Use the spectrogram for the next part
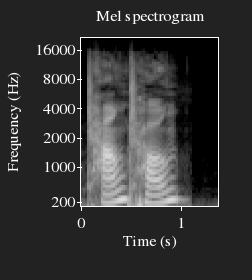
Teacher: This is 2 2nd tones, and this word means great wall.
